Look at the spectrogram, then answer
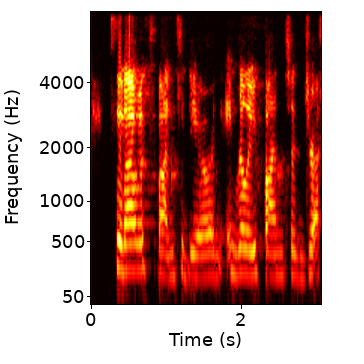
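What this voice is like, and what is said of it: Usual voice. Nothing is said of it.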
